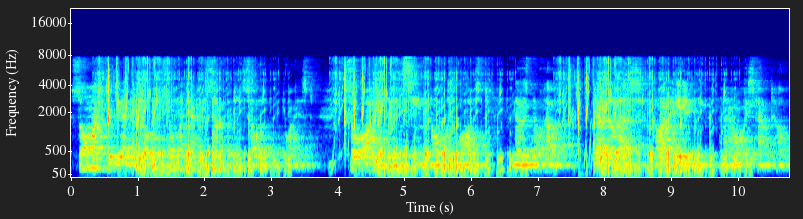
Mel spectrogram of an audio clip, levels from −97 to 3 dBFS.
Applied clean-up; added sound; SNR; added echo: none; Gurgling; -1 dB; reverberation time 0.8 s.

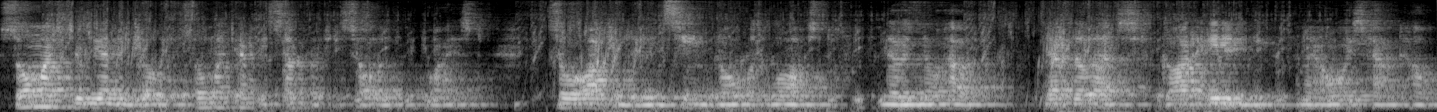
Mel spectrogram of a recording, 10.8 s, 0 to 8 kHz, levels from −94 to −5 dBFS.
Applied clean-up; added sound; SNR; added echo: neural separator model SepFormer DNS4.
